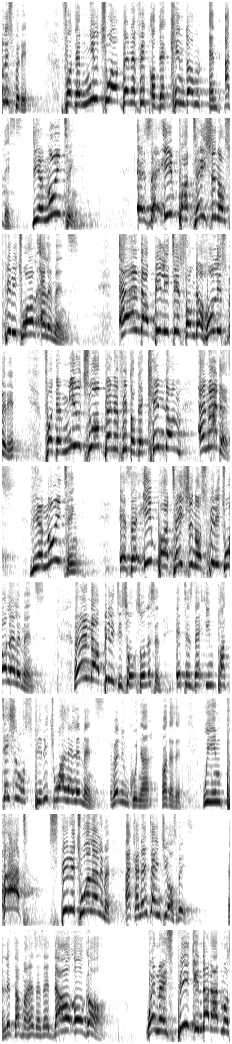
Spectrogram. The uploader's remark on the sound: preached at The Faithlife Church, Ghana-Tema Community 3 Site A.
